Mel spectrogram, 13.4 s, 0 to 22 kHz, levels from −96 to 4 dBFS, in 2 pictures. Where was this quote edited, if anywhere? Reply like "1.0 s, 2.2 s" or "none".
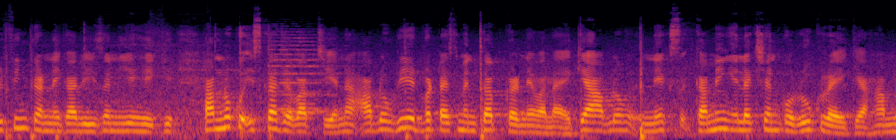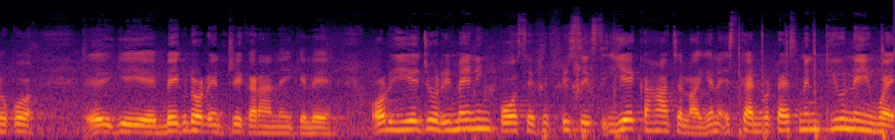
none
